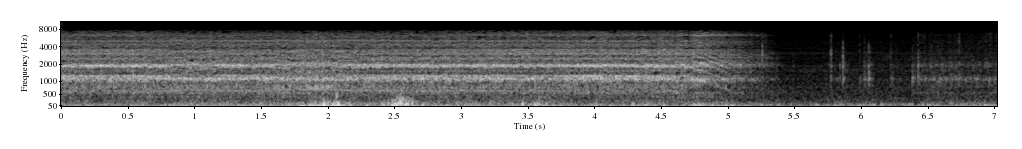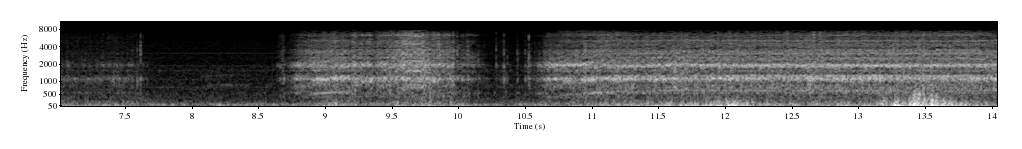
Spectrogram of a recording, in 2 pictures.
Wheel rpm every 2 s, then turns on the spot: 160, 160, 70, 10, 30, 80, 160.
6-8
